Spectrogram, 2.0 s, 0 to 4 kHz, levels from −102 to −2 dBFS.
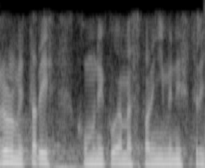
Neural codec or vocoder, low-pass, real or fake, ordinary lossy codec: none; 3.6 kHz; real; AAC, 32 kbps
